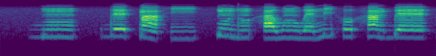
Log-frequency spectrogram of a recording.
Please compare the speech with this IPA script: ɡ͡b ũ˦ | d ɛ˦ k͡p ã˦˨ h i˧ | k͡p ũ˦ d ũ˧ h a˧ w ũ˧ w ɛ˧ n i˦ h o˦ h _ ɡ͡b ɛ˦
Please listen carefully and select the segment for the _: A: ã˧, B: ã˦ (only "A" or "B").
B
